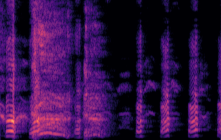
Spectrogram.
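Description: Coughing and throat clearing from someone with a tickle in the throat: a few harsh, loud coughing bursts up front, then several shorter, softer rasping clears.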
